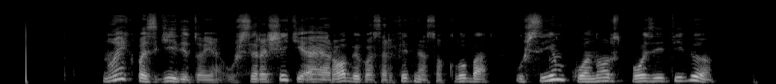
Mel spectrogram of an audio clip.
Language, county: Lithuanian, Vilnius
